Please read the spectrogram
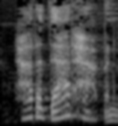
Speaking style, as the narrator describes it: gasped her mother

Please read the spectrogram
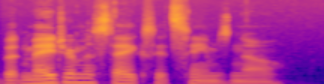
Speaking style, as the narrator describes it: the Dalai Lama said evenly

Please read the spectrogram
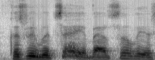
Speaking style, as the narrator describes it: she laughs

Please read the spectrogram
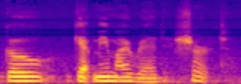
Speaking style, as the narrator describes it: the captain very calmly said

